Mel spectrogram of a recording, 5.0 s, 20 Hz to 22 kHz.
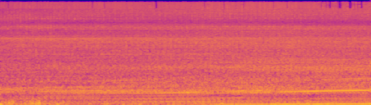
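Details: VW 1.4 TSI (CAXA) engine idling with a fast, steady clatter of about four ticks a second and rough idle; timing chain rattle from a broken chain guide with skipped teeth, later fixed by replacing the timing chain set and oil pump.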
